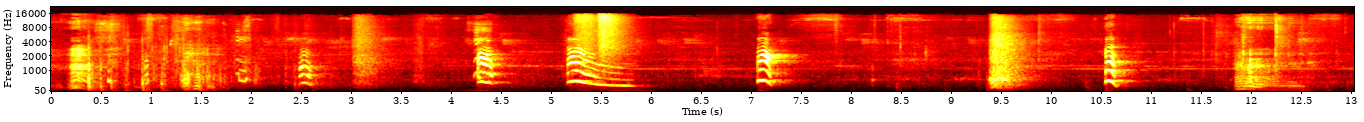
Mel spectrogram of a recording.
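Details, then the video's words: Beagle puppy, happy and playful, reacting joyfully to play calls: a series of high, harmonic whimpers and yelps with falling and rising pitch, spaced every one to two seconds, some short yips mixed in. "A Real Happy Beagle Pups named Dory Joyfully Reacts to Play Calls"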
